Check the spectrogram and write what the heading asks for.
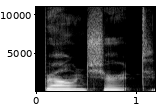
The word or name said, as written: brownshirt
